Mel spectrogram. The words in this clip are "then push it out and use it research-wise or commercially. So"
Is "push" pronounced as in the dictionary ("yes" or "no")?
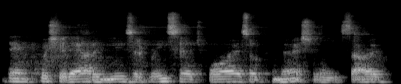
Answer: yes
